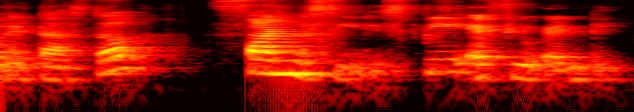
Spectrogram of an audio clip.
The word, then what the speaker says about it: Pfund: And if they fall into the fifth shell, we call it as the Fund series, PFUND. P is silent there.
